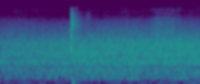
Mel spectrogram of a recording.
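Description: Steady background hiss of a small room, with one faint click about a third of the way in.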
